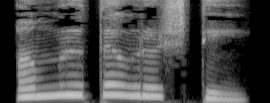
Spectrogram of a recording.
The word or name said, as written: ಅಮೃತವೃಷ್ಟಿ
